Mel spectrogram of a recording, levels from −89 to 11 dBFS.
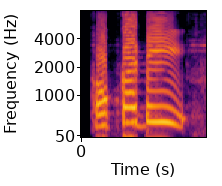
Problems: constant background noise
